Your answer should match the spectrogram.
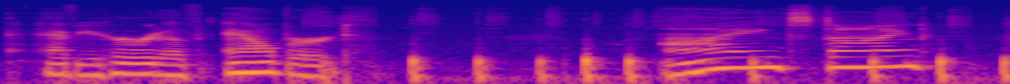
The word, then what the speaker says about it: Einstein: you heard of Albert Einstein look he's got AI in both parts of both syllables of his name II I says I let's look at another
